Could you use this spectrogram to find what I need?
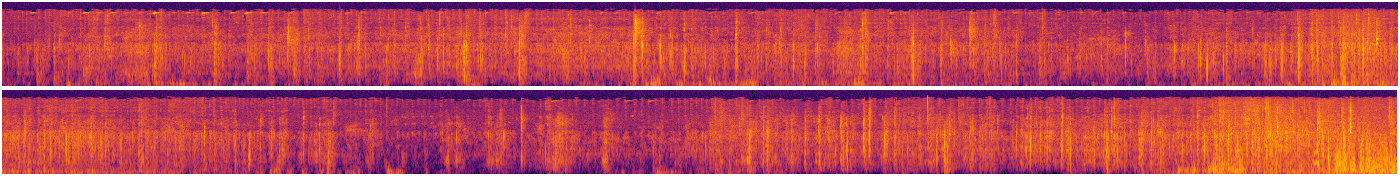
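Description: A mountain bike's frame and chain clatter over bumps.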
